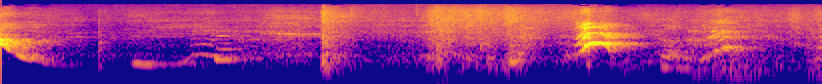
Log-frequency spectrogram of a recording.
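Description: A person's short, bark-like shout about three seconds in, loud enough to pass for a big dog, with scuffling and a single knock about a second and a half in.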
